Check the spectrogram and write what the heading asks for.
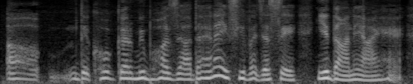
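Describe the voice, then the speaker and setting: A woman playing a kind, patient mother who sells vegetables, speaking gently and reassuringly. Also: mid-range voice, moderate pace, slightly rough, natural voice. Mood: gentle.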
